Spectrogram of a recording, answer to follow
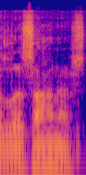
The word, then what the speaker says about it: Lozanos: said it right yesterday I like to really say is tell people you've heard of The Sopranos Sopranos yeah well the lozanos took them out ah any just being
